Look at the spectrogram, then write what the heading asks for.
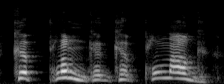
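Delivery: very high, loud shouted incantation. Narrator reads Joseph casting a spell during a magic duel with Clara: shouted out loud. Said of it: "Joseph shouted out loud".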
